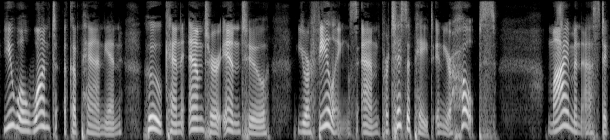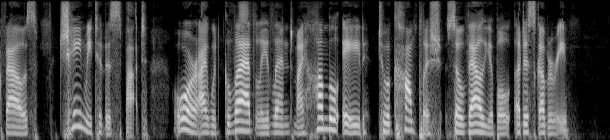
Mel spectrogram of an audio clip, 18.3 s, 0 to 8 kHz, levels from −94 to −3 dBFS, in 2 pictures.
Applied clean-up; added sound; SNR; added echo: none; none; none; none.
